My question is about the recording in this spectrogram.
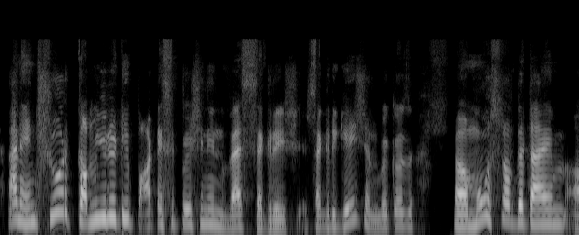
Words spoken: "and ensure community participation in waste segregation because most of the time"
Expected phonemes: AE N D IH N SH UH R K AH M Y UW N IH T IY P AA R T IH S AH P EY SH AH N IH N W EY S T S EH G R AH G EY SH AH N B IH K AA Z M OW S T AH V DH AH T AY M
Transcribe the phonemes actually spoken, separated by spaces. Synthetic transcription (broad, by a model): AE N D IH N SH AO R K AH M Y UW N IH T IY P AA R T IH S AH P EY SH AH N IH N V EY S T S EH G R AH G EY SH AH N B IH K AA Z M OW S T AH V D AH T AY M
